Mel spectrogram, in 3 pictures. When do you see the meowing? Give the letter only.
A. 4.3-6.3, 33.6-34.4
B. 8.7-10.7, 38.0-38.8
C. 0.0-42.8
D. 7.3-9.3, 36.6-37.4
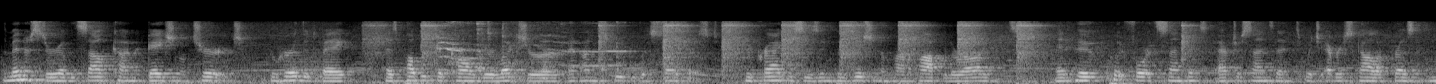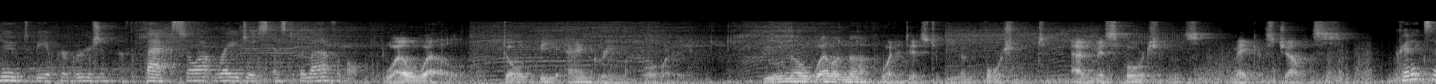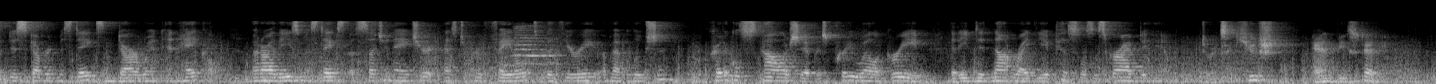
A.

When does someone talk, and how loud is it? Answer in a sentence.
The talking can be heard from 0.0 to 42.8 s, at a steady volume.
